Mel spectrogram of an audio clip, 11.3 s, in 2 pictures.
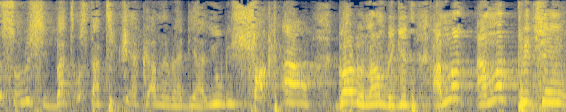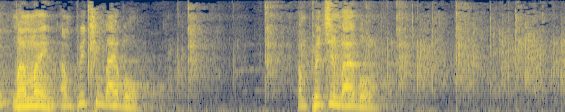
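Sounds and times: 
speech: 0.1s - 7.2s, 8.6s - 9.6s
audience clapping: 7.3s - 11.3s.

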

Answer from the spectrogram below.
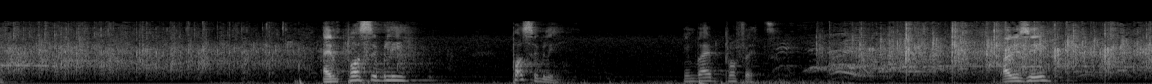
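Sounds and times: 
audience clapping: 0.0s - 4.0s, 8.1s - 11.5s
speech: 3.2s - 4.2s, 5.1s - 5.7s, 6.8s - 7.9s, 10.0s - 10.7s.

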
